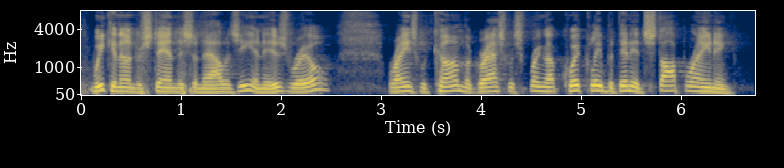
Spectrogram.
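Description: A man with a normal speaking voice talks at a fairly high pitch and a moderate pace, with ordinary pitch variation, in a dry, close sound with no echo. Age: 60s. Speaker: pastor. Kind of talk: sermon. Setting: church.

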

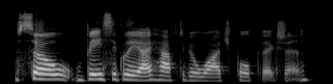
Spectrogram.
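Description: In a very clean recording with a silent background and a dry, close sound with no echo, a woman uses a normal speaking voice, fairly high in pitch with ordinary variation. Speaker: occasional podcast co-host. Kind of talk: casual chat.

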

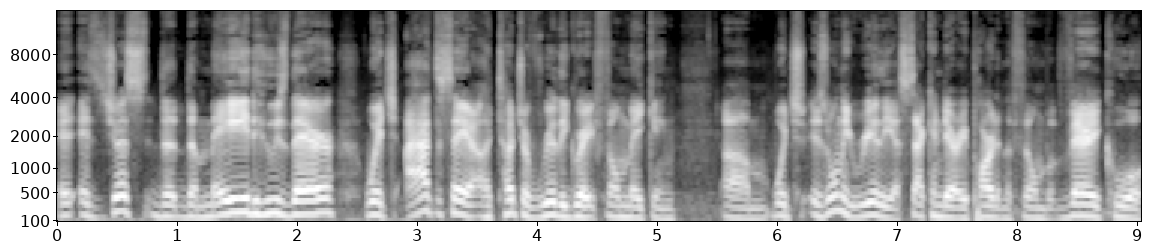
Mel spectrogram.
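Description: This man has a fairly high pitch and a bright, sharp tone. He talks with an American accent and ordinary pitch variation. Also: moderate pace. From US Pacific Northwest, Portland area, Oregon. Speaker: actor. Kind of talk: casual chat. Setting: video call.

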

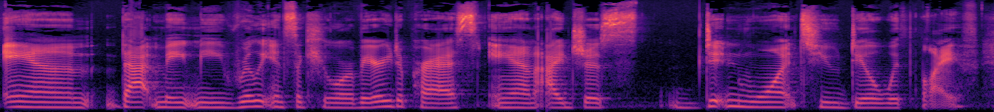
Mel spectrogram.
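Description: On a very clean recording with a silent background, the voice speaks at a very slow pace in a flat monotone with very even loudness. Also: woman, fairly low pitch for a woman. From US South, Atlanta, Georgia. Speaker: personal finance blogger and podcaster. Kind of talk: solo podcast monologue.

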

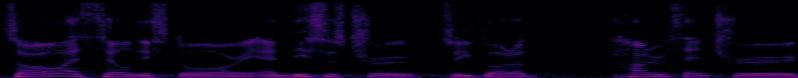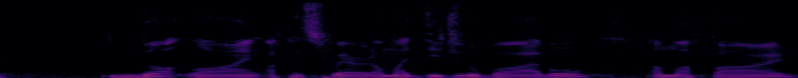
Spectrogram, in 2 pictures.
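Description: Moderately paced speech from a man, his pitch fairly high and its variation ordinary. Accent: Australian. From Australia, New South Wales south coast. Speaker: pastor. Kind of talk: sermon. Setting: church. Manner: animated.

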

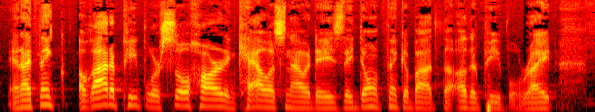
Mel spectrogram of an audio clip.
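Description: A man with a normal speaking voice and a fairly high pitch talks at a moderate pace with ordinary pitch variation against a quiet background. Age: 50s. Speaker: basketball coach speaking to business audience. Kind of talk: motivational talk.

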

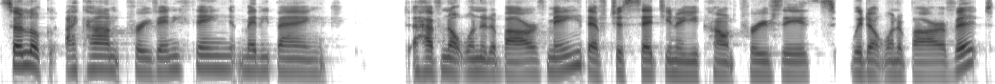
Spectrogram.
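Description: Recorded very cleanly against a silent background, with a dry, close sound and no echo, a woman with an Australian accent speaks at a moderate pace in a very deep, low pitch with ordinary pitch variation. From Sydney, Australia. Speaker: cybercrime victim. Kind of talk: interview.

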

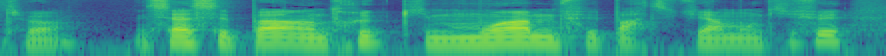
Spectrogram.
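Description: The speech keeps a moderate pace. The recording is very clean, with a silent background. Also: man. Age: 20s. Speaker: interviewee. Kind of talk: intimate interview. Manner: hesitant.

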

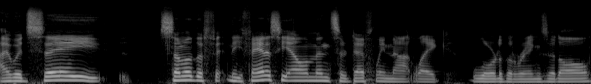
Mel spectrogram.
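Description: In a plain, everyday voice, a man speaks at a fairly quick pace and a fairly high pitch. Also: ordinary pitch variation. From US, moved among five states. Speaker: engineer and novelist. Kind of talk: casual chat. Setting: in-person studio interview.

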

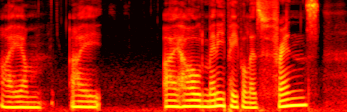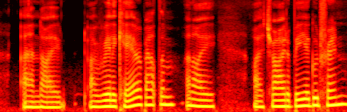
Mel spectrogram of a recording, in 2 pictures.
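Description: A woman with an Australian accent speaks very slowly with long, frequent pauses, her very deep, low voice dark and mellow in tone with ordinary pitch variation, on a very clean recording with a silent background and a dry, close sound with no echo. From Australia, Adelaide and Canberra. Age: 50s. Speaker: botanical artist. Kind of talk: casual chat. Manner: animated.

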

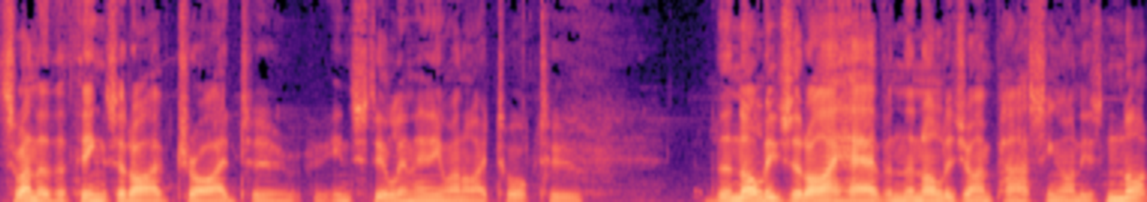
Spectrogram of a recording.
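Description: In an Australian accent, a man speaks at a moderate pace with a fairly low pitch and fairly even intonation. His loudness swings widely, and the recording is very clean with a silent background. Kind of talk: casual interview. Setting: outdoors by a river.

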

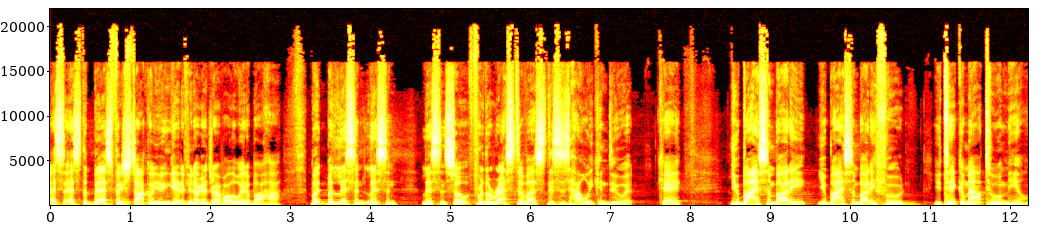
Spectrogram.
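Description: A man's high, very fast voice with a Spanish accent and ordinary pitch variation. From Wilmington, US (Spanish-speaking family). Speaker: pastor. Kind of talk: sermon. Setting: church service with congregation. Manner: casual, conversational with fillers.

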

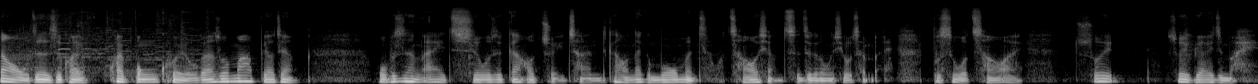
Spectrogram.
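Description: A man with a fairly low pitch and a dark, mellow tone speaks at a fairly quick pace. His intonation stays fairly even. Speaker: podcast host. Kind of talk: casual monologue. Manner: hesitant, many fillers.

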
